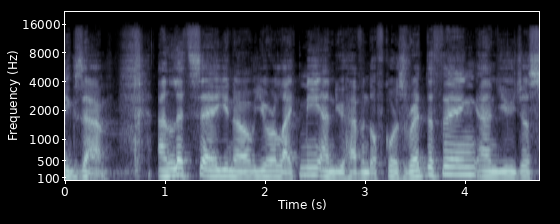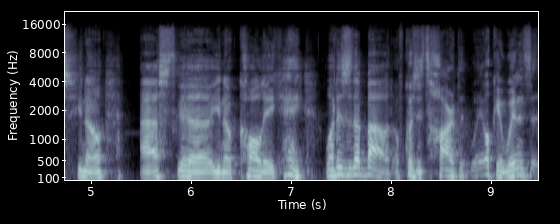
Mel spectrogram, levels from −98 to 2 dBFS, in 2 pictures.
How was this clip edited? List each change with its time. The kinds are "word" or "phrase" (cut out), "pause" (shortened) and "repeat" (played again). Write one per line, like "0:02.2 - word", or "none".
none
